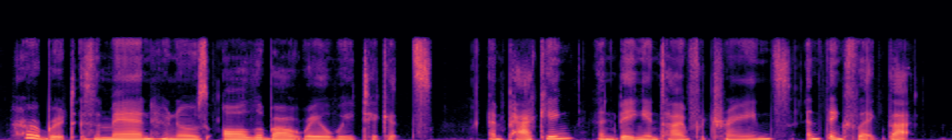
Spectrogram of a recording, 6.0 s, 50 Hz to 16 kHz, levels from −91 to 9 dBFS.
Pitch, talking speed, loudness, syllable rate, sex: 200 Hz, 220 wpm, -20 LUFS, 5.7 syllables/s, female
